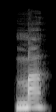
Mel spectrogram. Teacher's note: The syllables here are fourth tone and third tone. Now for the little word in Chinese which makes a sentence into a question when you put it at the end. It's a light or neutral tone.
